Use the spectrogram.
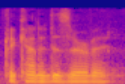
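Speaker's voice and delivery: a hint of smug superiority, said softly; looking down their nose. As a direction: brush them off as lesser people. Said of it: "looking down their nose on the Galileans".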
